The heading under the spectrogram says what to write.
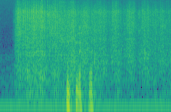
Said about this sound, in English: Chips, ladies and gentlemen. The sound of chips. Chips crunching, crackling.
